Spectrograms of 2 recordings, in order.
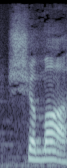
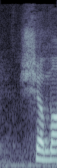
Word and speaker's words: Shema: How's it pronounced? Shema. Say it with me. Shema.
